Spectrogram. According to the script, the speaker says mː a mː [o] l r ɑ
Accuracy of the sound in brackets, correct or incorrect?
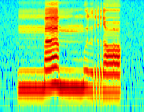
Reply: incorrect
